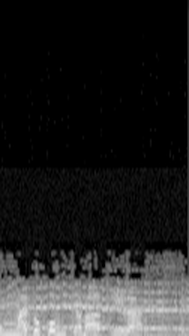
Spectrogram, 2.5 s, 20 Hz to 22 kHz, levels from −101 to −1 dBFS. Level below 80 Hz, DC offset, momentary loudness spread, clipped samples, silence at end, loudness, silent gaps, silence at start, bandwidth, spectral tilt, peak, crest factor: -40 dBFS; under 0.1%; 7 LU; under 0.1%; 0 s; -18 LUFS; none; 0 s; 5.6 kHz; -9 dB/octave; -2 dBFS; 16 dB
